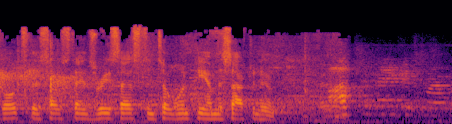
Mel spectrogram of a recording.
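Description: A man speaks loudly and formally into a microphone in a large echoing hall.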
